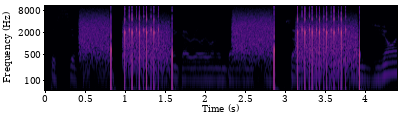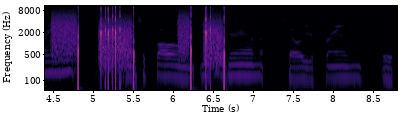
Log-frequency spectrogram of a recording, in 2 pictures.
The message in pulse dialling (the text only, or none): 5 7 3 1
